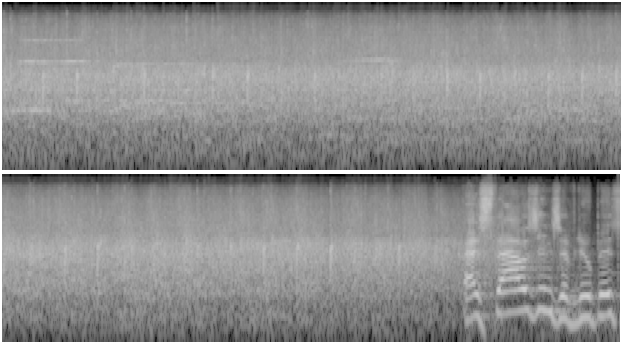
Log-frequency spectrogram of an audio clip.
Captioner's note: applause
